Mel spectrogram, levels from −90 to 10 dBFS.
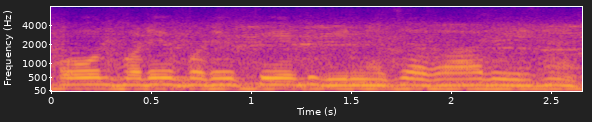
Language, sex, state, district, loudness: Hindi, female, Haryana, Rohtak, -13 LUFS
